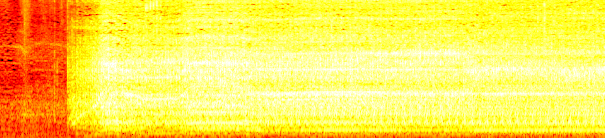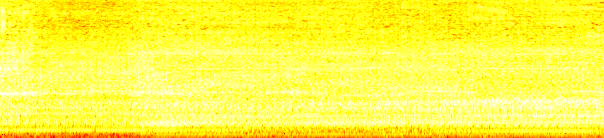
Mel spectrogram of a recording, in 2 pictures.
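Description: A power tool motor starts and runs with a loud, steady whine.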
